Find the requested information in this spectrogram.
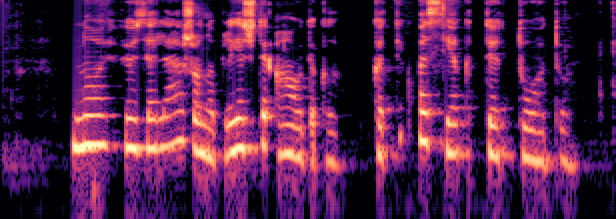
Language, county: Lithuanian, Vilnius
